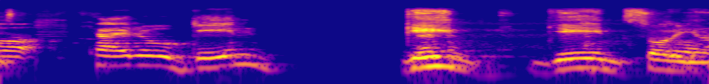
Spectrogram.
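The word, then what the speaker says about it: Gane: Kane? How do you say it? Cairo Gain. Gain.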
